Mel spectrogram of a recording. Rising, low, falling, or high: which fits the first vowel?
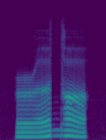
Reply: rising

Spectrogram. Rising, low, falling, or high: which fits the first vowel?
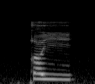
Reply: falling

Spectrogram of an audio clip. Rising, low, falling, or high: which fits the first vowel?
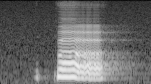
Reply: falling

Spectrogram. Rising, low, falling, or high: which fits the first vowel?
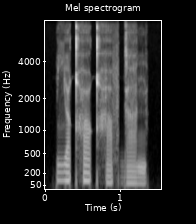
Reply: high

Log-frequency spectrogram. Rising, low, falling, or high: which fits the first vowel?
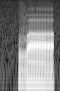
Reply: low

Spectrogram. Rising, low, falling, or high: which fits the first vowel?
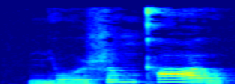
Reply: rising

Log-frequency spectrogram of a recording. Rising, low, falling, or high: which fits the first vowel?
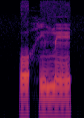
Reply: low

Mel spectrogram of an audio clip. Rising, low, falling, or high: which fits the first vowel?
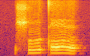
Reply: high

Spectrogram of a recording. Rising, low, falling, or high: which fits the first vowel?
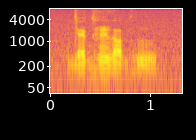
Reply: rising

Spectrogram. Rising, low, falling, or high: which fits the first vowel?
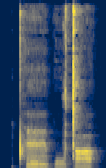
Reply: falling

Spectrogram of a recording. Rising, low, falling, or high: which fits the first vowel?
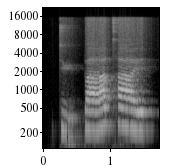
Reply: low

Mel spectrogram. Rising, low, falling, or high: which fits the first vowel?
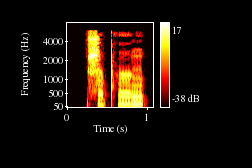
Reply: rising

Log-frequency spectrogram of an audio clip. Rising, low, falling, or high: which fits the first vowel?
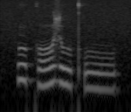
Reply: falling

